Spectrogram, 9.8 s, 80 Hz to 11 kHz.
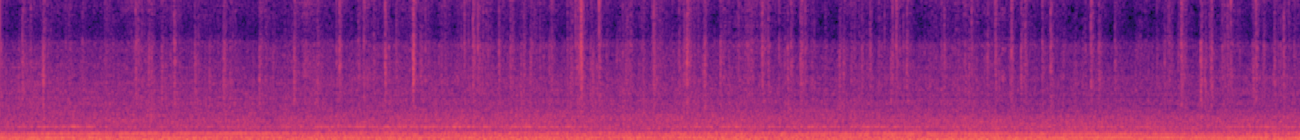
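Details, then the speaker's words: Saturn Vue 3.5L V6 AWD (Honda J35 engine) driving: steady droning hum from a failing wheel bearing, apparently at the front, starting around 25 mph and growing louder with speed, briefly louder when lifting off the throttle; silent in neutral or park. "And when it gets to around 25 miles an hour, it starts coming on, and then gets progressively louder."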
